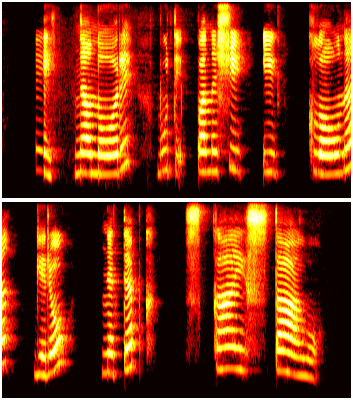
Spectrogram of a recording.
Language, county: Lithuanian, Vilnius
